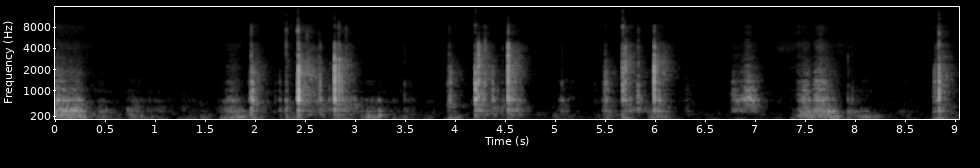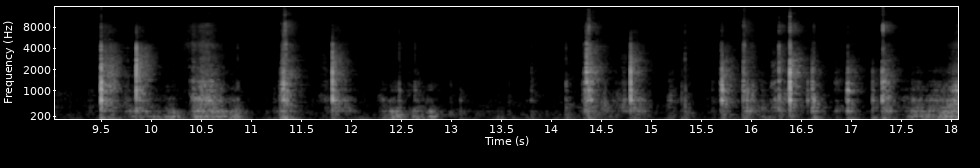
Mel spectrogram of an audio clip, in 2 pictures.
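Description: Small 5mm neodymium magnetic balls clicking and clacking as they are snapped together and shifted by hand, with irregular sharp clicks and short scraping rustles.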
